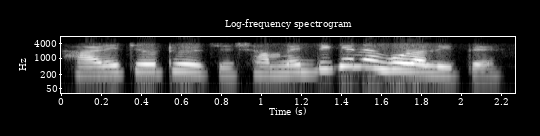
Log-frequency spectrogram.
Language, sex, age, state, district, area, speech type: Bengali, female, 18-30, West Bengal, South 24 Parganas, rural, conversation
